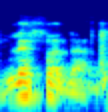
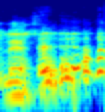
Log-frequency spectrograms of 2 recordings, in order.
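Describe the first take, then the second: First: Said in the usual way. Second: Higher and louder, rising on "that"; a hammed-up high-pitched reprimand; mock squeaky scold. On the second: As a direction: yelp it like a playful telling-off. Jokingly repeating a scolding phrase.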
